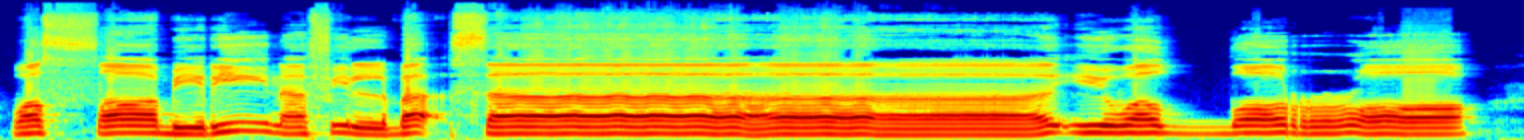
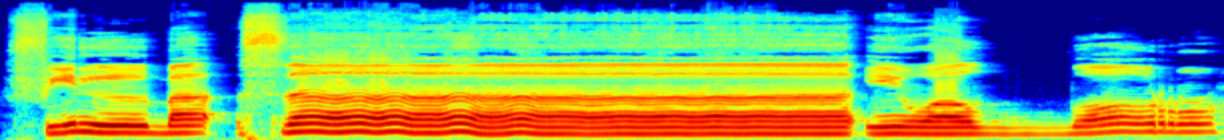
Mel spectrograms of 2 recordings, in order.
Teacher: Mad wajib muttasil. Hukumnya lah panjangnya 4 atau 5 harakat.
